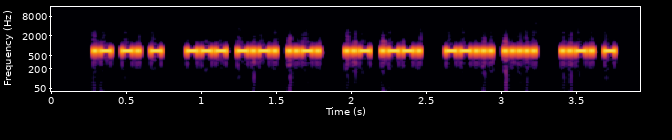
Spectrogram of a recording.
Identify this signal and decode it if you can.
Morse code, heard as a keyed tone, about 50 wpm, 700 Hz. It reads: ANT OCF UP 75 FT
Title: Practice QSO - Exchange 2 - Info - 50wpm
